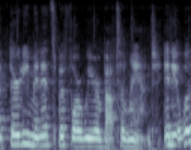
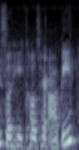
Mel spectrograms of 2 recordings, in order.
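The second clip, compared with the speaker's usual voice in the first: normal talking voice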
